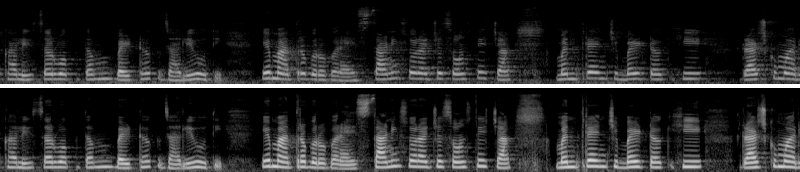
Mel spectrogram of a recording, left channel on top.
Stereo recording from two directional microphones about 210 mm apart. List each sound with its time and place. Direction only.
0.0 s a woman's voice: 20° right (ahead or behind)
3.0 s a woman's voice: 45° right (ahead or behind)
